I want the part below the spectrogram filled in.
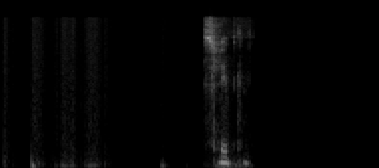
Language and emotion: Russian, neutral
